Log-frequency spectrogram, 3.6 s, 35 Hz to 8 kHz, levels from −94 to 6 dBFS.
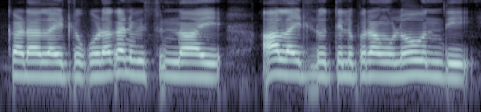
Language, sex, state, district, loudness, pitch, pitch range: Telugu, male, Telangana, Hyderabad, -17 LUFS, 200 Hz, 195-210 Hz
